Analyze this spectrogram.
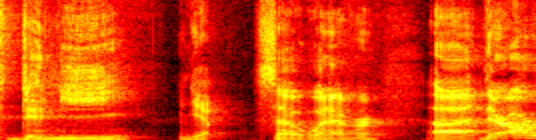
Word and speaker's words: Denis: His name is spelled Dennis, but it's not Dennis, it's Denis.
